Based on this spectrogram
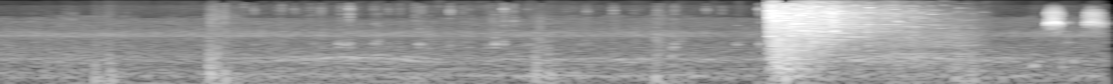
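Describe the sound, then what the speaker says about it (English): Glass shattering in the horror game Amnesia: The Dark Descent, a single loud bright crash with a short tinkling tail, set against quiet ambience with a few faint knocks before it. "there's glass to break."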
